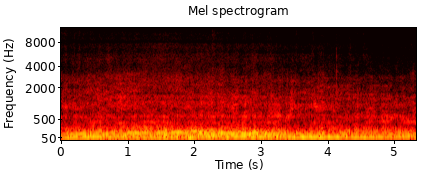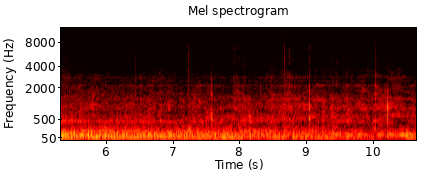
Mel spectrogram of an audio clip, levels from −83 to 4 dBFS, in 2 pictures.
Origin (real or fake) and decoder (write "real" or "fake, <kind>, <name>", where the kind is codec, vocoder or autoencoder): fake, codec, SNAC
